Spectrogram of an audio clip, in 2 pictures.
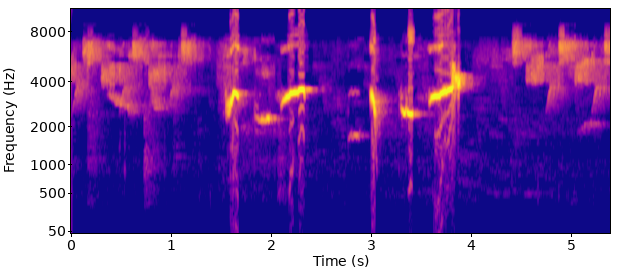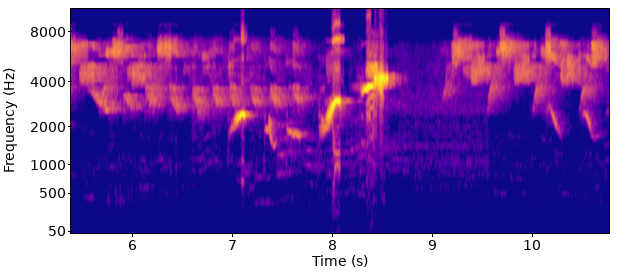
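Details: Greater green leafbird, learning to sing, twittering roughly: bursts of whistled upslurs and clicks alternate with long stretches of high, rapid scratchy chatter.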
